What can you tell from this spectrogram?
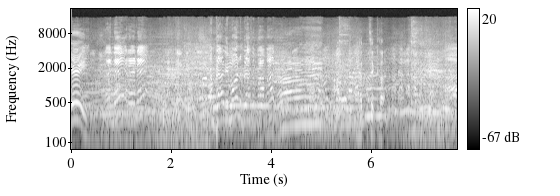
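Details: Market cattle in Pati, Indonesia, 5 March 2019, at Pasar Sapi Wagenan: several drawn-out moos, some sliding downward, rise above constant chatter and voices of the crowd.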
